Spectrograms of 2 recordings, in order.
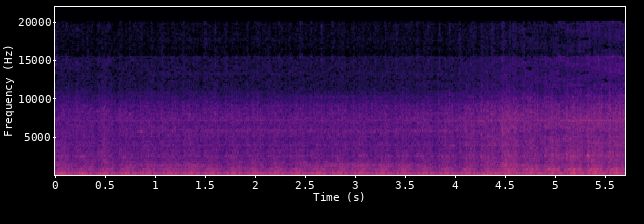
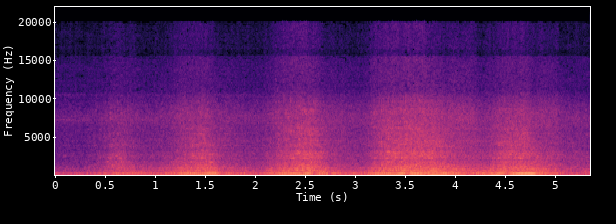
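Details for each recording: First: Nissan Z31 during coolant pressure and compression leak testing: uneven, stumbling idle with irregular lumpy pulses, not firing properly; cylinder misfire because spark plug wires for cylinders four and six were swapped, fixed by swapping them back. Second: Nissan Z31 engine, not yet warm, after swapping back mixed-up spark plug wires 4 and 6 and refitting the coil wire: revs blip up and settle cleanly with an even beat and no misfire; now runs much better, normal running.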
